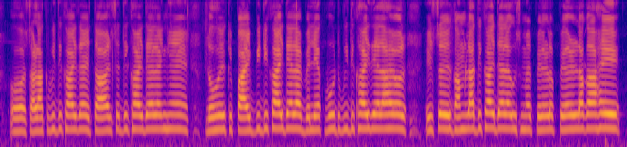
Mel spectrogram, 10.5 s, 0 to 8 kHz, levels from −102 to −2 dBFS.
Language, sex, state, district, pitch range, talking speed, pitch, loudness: Hindi, female, Chhattisgarh, Rajnandgaon, 245-265 Hz, 205 wpm, 260 Hz, -30 LUFS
